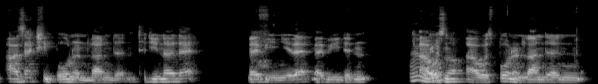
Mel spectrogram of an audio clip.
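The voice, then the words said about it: South African accent. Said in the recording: “you do not have the classic Geordie accent ... the accent is South African, and that is because I was brought up in South Africa”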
